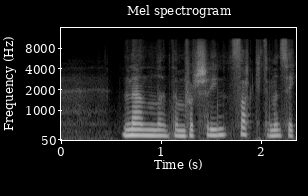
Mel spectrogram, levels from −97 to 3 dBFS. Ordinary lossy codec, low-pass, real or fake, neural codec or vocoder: none; 10.8 kHz; fake; codec, 16 kHz in and 24 kHz out, 0.6 kbps, FocalCodec, streaming, 2048 codes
